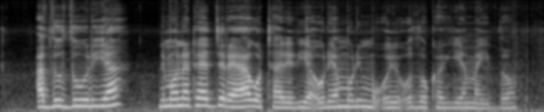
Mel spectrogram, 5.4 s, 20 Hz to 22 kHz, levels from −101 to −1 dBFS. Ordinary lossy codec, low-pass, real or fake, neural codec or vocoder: none; none; real; none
